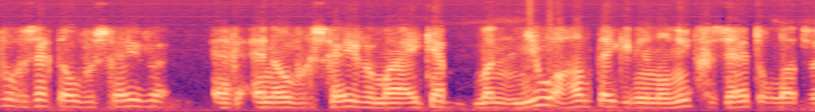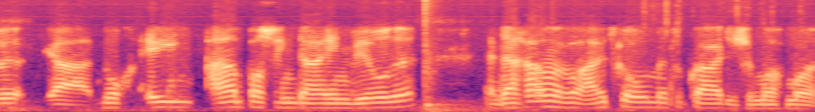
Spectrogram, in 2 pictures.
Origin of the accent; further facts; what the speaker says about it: West Netherlands, Netherlands; En dat is misschien moeilijk te geloven omdat ik uit het Westen kom.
